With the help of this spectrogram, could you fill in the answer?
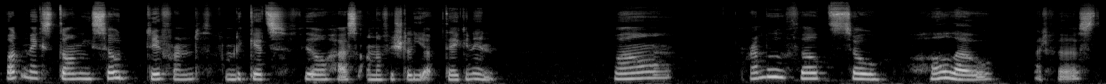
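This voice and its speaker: A woman reading fan fiction aloud, softly and unhurried, sometimes dropping to a whisper. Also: fairly high pitch, gravelly, poor audio. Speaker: story reader.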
